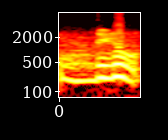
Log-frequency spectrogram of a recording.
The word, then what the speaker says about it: Bloo: It is Blue, actually it is BLOO and not BLUE.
